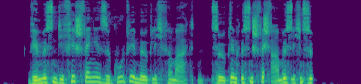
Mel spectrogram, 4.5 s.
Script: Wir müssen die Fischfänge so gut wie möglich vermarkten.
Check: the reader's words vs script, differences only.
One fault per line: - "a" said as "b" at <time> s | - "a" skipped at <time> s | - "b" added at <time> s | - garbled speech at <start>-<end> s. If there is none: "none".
- garbled speech at 2.6-3.9 s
